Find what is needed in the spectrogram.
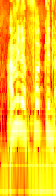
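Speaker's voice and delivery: panicked outburst. Real, not acted. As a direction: blurt it in a panic. Panicked mid-fight outburst.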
